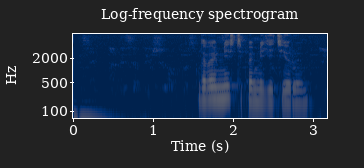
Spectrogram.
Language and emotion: Russian, neutral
